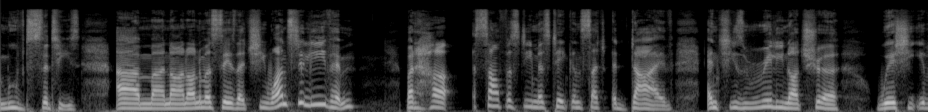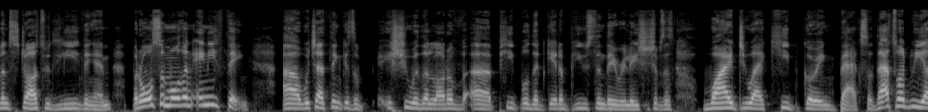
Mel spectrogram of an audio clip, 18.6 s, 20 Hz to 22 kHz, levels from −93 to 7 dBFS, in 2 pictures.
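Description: No technical faults are audible anywhere here.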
